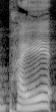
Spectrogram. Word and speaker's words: Paia: I don't know if I'm saying it right, but Paia. – Oh, Paia Town in Maui? – Yeah.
